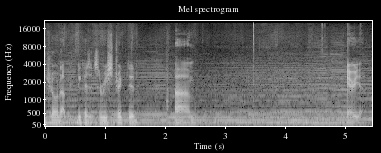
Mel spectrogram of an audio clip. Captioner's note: tuts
